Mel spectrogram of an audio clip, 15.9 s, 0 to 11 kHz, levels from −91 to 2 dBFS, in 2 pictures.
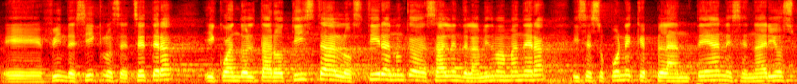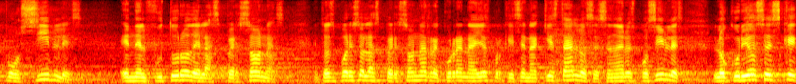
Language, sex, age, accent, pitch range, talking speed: Spanish, male, 30-49, Mexican, 145-180 Hz, 185 wpm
